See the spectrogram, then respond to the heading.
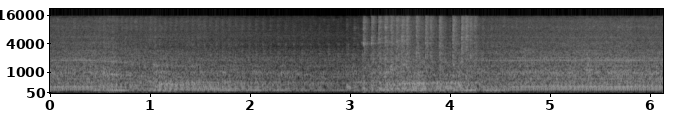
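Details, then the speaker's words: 1985/1986 Wisconsin Robin EY27W single-cylinder engine on a welder, fresh gas and oil level checked: chugs unevenly with revs wandering up and down and keeps doing it; engine hunting, cause not clear. "and yes I just shut it off it'll just keep doing that"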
